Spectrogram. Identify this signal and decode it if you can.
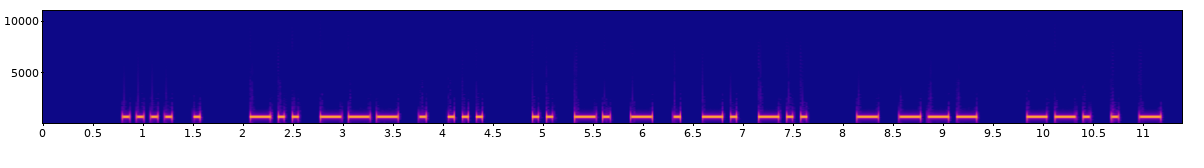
Morse code, heard as a keyed tone, about 17 wpm, 700 Hz. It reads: HE DOES INTEND TO GET
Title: Sentences from Top 1600 Words 17wpm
